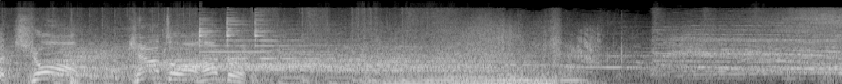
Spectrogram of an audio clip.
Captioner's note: bell ringing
